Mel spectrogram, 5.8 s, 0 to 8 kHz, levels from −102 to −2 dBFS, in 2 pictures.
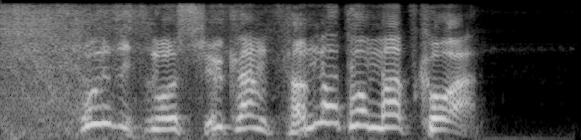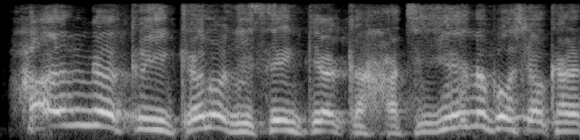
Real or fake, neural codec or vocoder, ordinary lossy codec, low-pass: fake; codec, 24 kHz, 3 kbps, HILCodec; none; 7.2 kHz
